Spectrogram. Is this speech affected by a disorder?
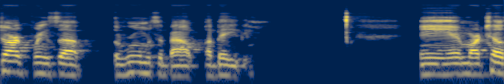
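No.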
